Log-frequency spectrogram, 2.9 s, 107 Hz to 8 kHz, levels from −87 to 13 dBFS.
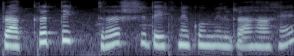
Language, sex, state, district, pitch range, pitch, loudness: Hindi, female, Madhya Pradesh, Dhar, 240-305 Hz, 255 Hz, -19 LUFS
